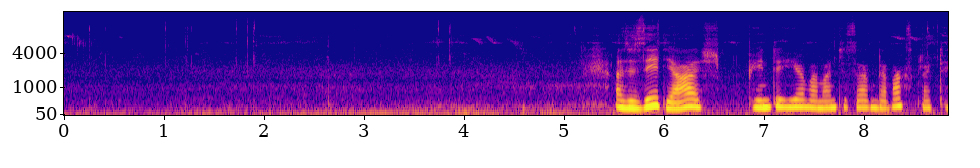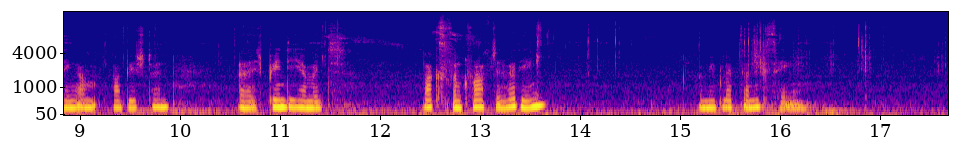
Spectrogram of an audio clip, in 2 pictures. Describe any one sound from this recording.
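A pen tool taps with soft clicks.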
